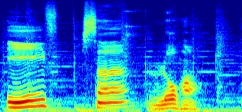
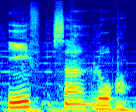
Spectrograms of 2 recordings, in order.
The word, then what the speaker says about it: Yves Saint Laurent: So in French it is called Yves Saint Laurent. Yves Saint Laurent. Okay? YSL okay, but Yves Saint Laurent is better.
